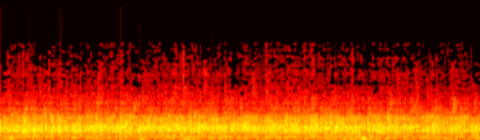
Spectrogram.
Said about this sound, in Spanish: y por eso desde aquí los quiero felicitar, y desde aquí, maestro Juan Díaz de la Torre, darle un aplauso muy grande a todas las maestras y maestros de nuestro país.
